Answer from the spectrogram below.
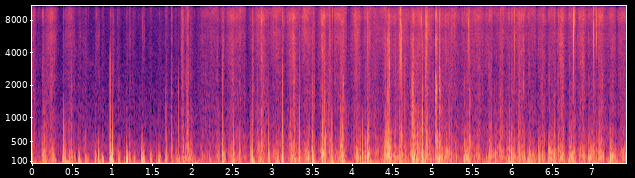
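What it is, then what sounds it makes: Plush stuffed toy, scratched and tapped. Long yellow acrylic nails scratch and tap across the soft fabric surface of a large, white, stuffed plush cushion toy with a cute face, held close in front of the mic. A rapid, uneven run of short, muffled taps and soft rustling scrapes plays throughout, each dying away almost at once. The sound is deep and dull, with only faint brightness above.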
